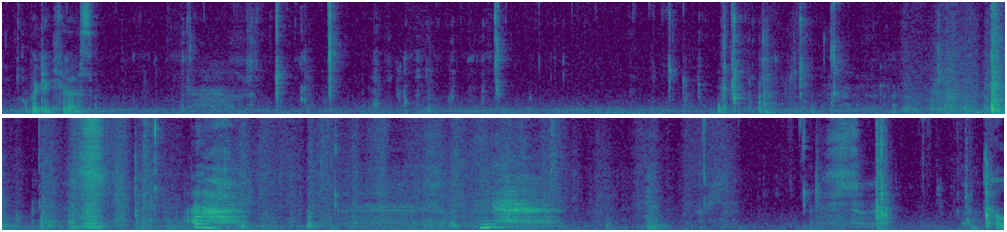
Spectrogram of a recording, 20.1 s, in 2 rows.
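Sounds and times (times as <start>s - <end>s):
person chewing with wet smacks: 1.2s - 9.0s, 16.9s - 20.0s.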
